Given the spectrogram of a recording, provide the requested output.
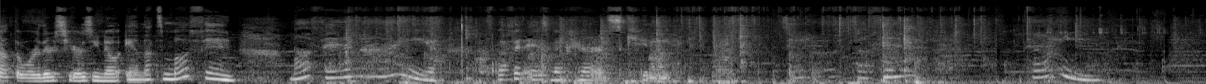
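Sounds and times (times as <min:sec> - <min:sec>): soft footsteps: 0:03.0 - 0:12.0.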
